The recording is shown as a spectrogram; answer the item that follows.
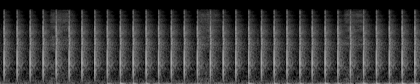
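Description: Homemade TEA nitrogen laser firing repeatedly: a steady train of sharp electrical discharge snaps, about ten a second.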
